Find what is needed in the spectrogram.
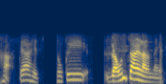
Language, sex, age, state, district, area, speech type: Marathi, female, 60+, Maharashtra, Mumbai Suburban, urban, conversation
